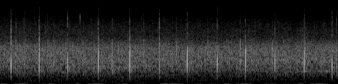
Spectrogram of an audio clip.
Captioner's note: applause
